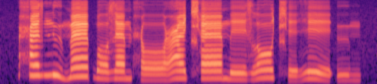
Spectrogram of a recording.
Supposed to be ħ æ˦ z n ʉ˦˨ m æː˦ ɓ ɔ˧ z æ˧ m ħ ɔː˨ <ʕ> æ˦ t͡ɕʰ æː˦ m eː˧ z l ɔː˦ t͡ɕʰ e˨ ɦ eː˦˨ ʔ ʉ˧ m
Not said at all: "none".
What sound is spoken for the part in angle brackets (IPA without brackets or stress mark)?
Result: ʕ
